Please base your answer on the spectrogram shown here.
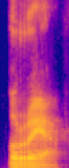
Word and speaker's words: Correa: It rhymes with I hate that guy. Correa.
